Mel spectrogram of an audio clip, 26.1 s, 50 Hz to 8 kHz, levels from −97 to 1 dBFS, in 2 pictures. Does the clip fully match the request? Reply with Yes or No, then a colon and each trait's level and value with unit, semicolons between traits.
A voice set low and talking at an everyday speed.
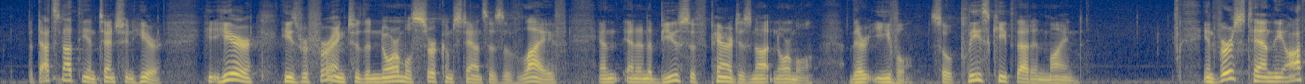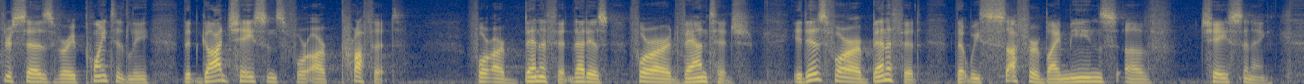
Yes: low, 125 Hz; average, 150 wpm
